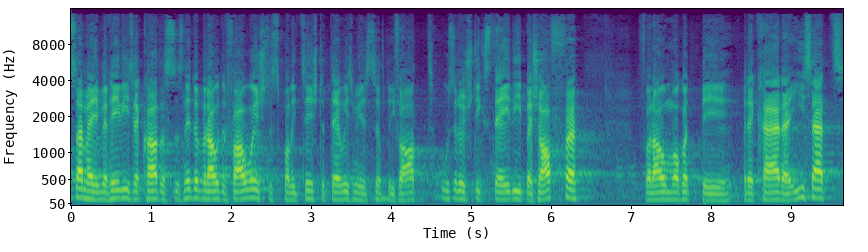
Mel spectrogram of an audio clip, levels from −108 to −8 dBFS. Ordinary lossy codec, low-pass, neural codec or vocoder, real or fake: MP3, 96 kbps; 14.4 kHz; none; real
